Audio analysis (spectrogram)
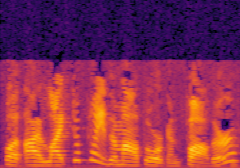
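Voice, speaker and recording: A woman's voice: fairly high pitch, expressive, brisk, sharp tone, soft background music. A woman voicing a cheeky, calculating young boy in a 1940s radio drama. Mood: dutiful. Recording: muffled, dated 1940s radio recording.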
